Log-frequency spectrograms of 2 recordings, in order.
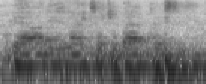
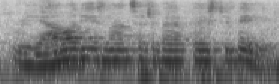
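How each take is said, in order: First: Fast, lower repeat of the line; fast, lower restatement to close; quick echo. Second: Soft, unhurried closing thought; quiet, sincere first saying. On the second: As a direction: let it land gently, with a pause before it. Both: Shown as a demonstration.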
